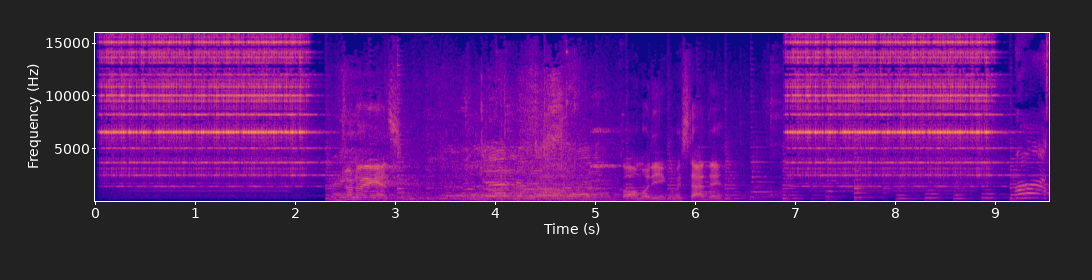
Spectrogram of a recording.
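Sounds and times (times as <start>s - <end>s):
school bell ringing: 0.0s - 2.6s, 6.9s - 9.4s
speech: 2.3s - 7.0s.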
